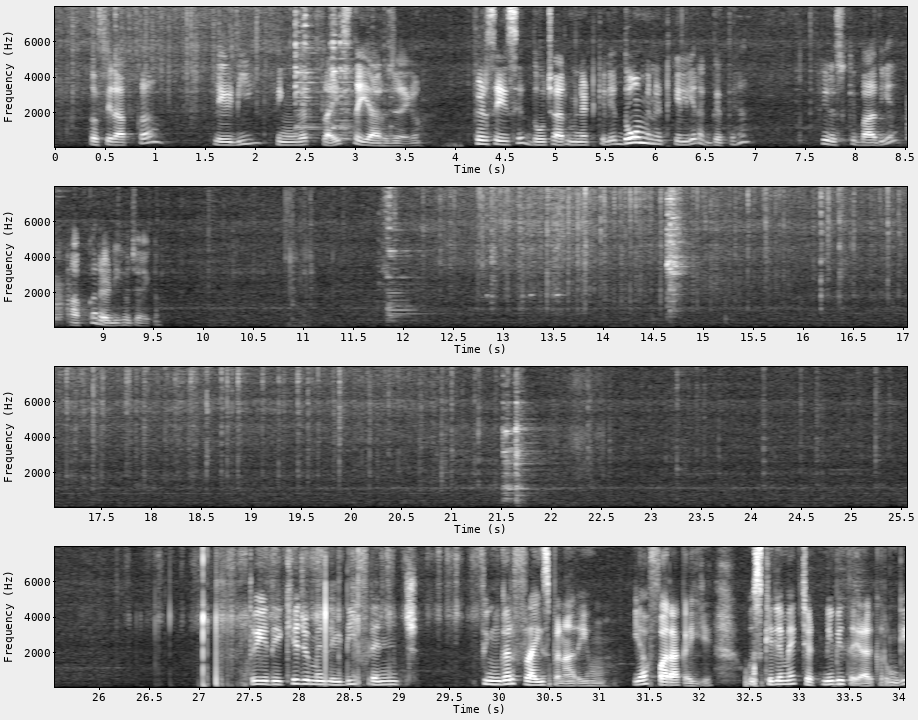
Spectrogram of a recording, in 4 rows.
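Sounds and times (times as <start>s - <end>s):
food sizzling in oil: 0.0s - 26.3s.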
